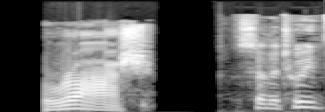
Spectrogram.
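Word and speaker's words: Roche: The new character's name, according to a video I found on YouTube, is pronounced Rosh. Rosh.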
